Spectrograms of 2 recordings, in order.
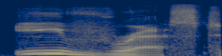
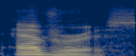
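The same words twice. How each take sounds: First: The first syllable sounds like 'eve'. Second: The first syllable sounds like 'ev'. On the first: It names the surveyor himself. "it's the surname that's pronounced. So apparently it's Everest" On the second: It names the mountain today. "But the modern day pronunciation of the mountain"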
